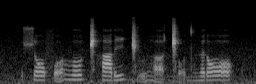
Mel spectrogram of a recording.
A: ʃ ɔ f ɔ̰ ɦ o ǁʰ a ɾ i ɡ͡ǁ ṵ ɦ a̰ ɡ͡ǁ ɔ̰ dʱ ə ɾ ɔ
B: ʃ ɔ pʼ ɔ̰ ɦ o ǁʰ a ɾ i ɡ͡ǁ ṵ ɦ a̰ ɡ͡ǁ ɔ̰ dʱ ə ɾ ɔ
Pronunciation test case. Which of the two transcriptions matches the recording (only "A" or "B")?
A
